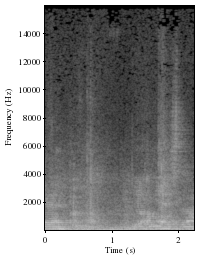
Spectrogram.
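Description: Speech: a man reading a poem aloud from a book, in Finnish.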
